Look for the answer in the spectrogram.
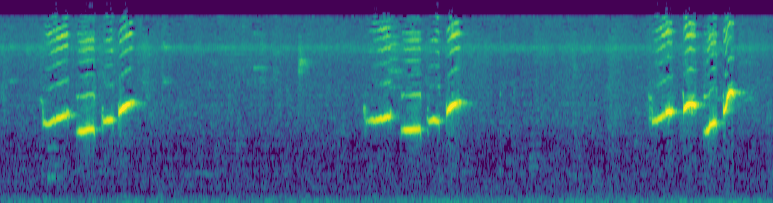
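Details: White-rumped shama female in breeding condition calling a male: three four-note whistle phrases roughly three seconds apart, the last phrase quicker with a higher upward-flicked ending note.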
